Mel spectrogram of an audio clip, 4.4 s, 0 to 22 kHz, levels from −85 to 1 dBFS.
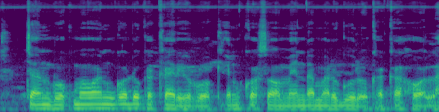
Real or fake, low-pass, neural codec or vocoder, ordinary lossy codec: fake; none; vocoder, 44.1 kHz, 128 mel bands every 512 samples, BigVGAN v2; none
